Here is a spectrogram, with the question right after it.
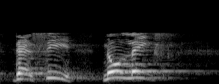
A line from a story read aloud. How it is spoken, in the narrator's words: shouted again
